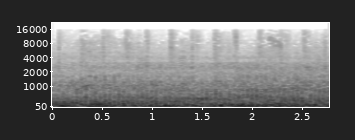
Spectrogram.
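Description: A group of motorcycles roaring past on an Indonesian road, a loud, dense, continuous engine drone close by, with no talk.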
